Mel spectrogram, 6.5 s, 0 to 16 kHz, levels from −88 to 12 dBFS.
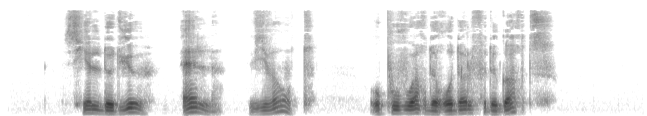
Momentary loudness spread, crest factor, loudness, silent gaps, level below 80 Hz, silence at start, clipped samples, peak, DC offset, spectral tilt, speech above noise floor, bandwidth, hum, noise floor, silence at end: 18 LU; 18 dB; -23 LUFS; none; -64 dBFS; 0.7 s; under 0.1%; -6 dBFS; under 0.1%; -5.5 dB/octave; 54 dB; 11.5 kHz; none; -77 dBFS; 0.95 s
